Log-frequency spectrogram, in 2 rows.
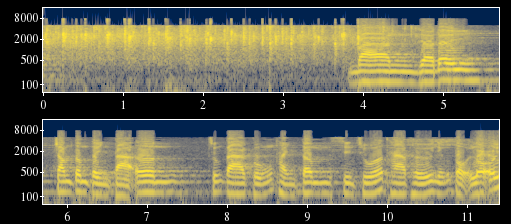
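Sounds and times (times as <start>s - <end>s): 
crowd applause: 0.0s - 5.1s
speech: 3.9s - 11.3s.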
